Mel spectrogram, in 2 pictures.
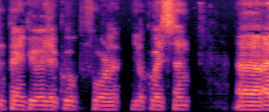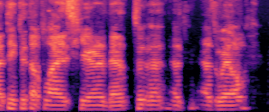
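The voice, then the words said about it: Non-native English accent. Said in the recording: “I also have some accent.”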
